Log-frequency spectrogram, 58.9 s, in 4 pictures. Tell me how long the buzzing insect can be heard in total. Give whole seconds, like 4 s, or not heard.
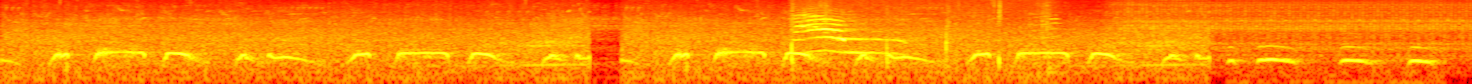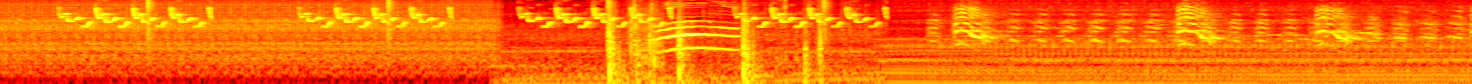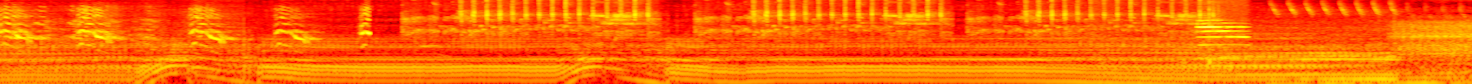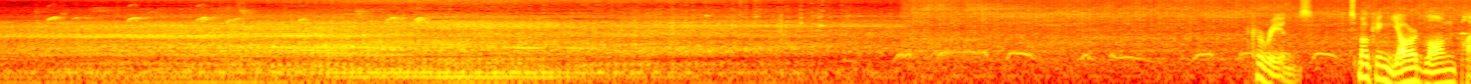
not heard.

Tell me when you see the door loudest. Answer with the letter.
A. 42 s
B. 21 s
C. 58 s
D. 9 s
B.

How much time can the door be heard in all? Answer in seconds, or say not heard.
2 s.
